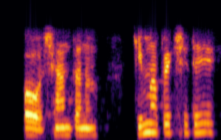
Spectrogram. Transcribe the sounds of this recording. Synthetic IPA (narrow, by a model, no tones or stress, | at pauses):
oʃant̪ɐno | kimɐpekʃʰit̪e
